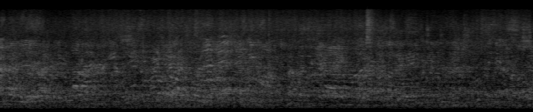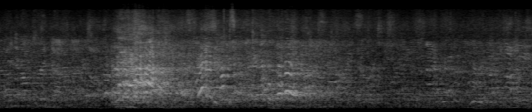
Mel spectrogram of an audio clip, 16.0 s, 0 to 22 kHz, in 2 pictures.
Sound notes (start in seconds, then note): 9.7 laughing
